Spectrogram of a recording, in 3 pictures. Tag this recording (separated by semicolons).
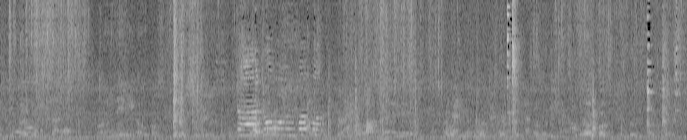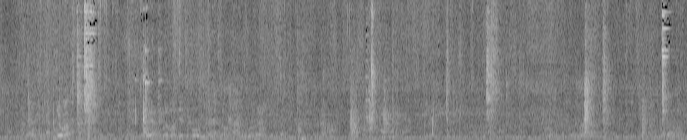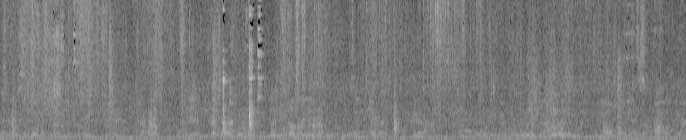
cafe; canteen; chatting; china; dining; dish; dishes; food; interior; people; plates; porcelain; restaurant; serving; tableware; talking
